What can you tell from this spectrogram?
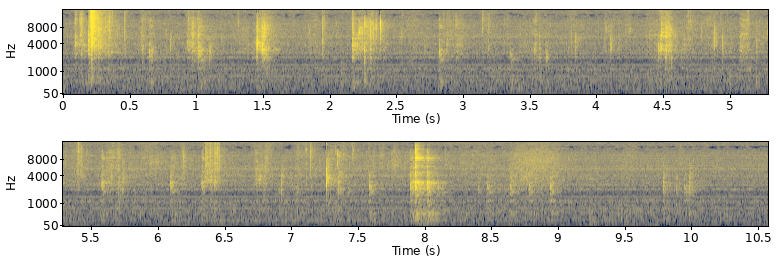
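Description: Silicone spatula scraping and tapping against a pan while stirring a thick almond-flour and sugar-syrup mixture: scattered short, faint strokes over near silence, the sharpest one just at the start.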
